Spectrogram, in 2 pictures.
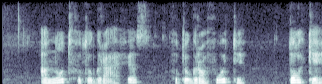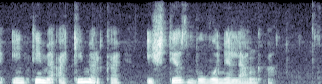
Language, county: Lithuanian, Vilnius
